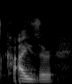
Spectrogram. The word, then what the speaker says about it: Caesar: caesar or the kaiser that's pretty much how they they pronounced it was kaiser we say caesar but they got yeah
